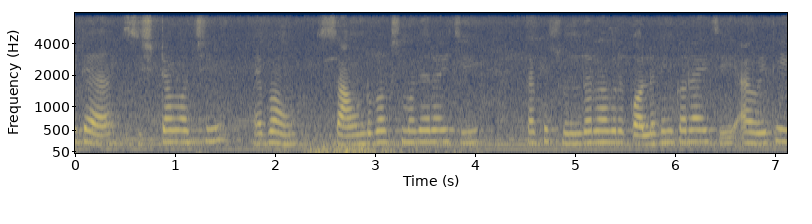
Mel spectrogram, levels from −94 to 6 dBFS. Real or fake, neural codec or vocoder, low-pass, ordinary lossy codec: real; none; 7.2 kHz; none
